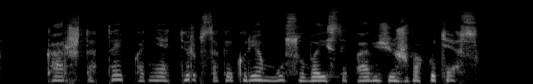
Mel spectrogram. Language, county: Lithuanian, Utena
